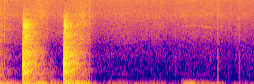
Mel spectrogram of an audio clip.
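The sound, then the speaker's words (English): Two loud, sharp knocks on wood in quick succession, followed by a faint, softer thud and then quiet. “Knock on wood.”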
